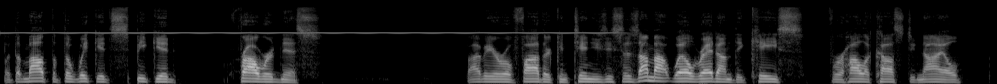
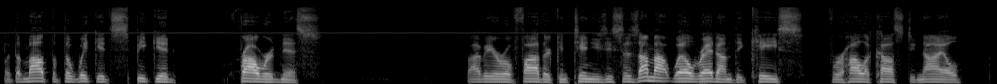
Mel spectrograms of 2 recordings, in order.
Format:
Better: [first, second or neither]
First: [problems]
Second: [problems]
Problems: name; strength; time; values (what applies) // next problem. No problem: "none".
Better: second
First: high-pitched whine; loud; until 6 s; 4.5 kHz, 9 dB below the speech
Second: high-pitched whine; faint; until 6 s; 4.5 kHz, 30 dB below the speech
